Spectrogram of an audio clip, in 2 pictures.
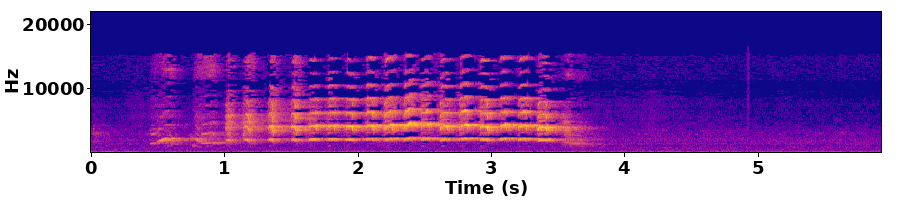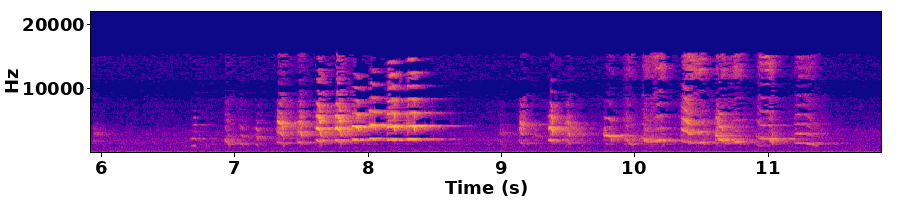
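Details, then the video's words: Parrot whistles a long pulsed trill lasting about three seconds, then after a pause a shorter trill and a run of quick varied chirps, over low hum. "parrot sound whistling"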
